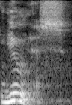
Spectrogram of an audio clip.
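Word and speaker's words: Unas: So there was a pharaoh, His name is spelled U-N-A-S. Now, I pronounce it Eunice.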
